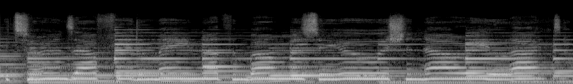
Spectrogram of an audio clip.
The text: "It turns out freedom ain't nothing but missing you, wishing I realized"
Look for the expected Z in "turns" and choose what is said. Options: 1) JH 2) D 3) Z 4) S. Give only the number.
3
